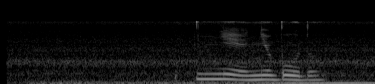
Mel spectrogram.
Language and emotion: Russian, neutral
